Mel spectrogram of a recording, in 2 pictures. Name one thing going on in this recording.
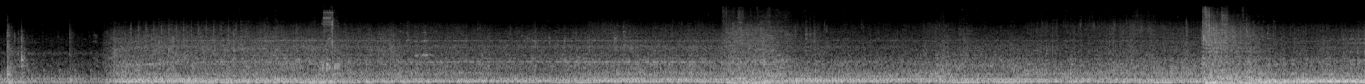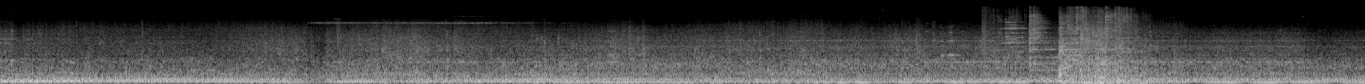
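A heavy truck engine rumbles and revs as the truck drives along.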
